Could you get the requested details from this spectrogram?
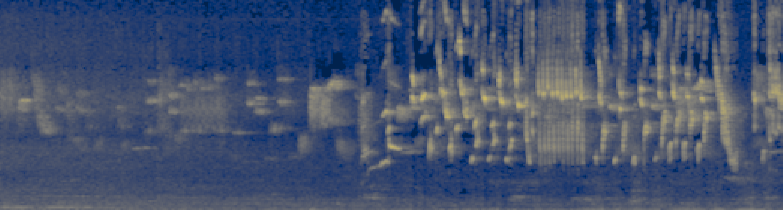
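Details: Goldfinch from Tiaret on its way to full singing form: faint scattered high notes for four seconds, then a sustained, energetic twittering song of tinkling chirps, buzzes and rapid trills.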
